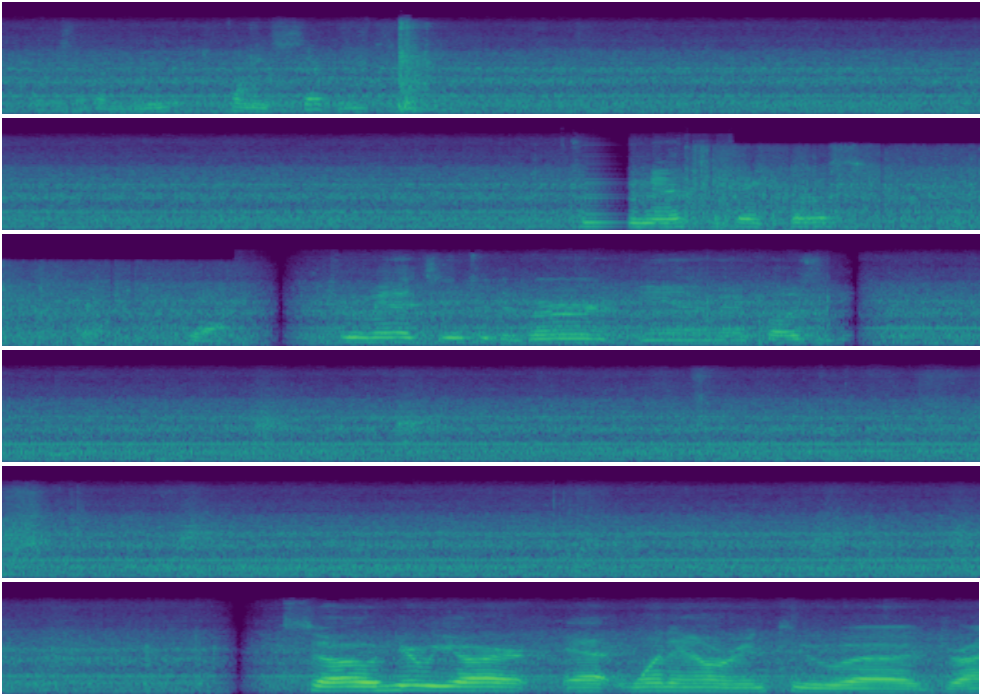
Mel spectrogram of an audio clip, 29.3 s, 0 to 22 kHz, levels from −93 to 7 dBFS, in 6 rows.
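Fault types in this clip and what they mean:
Call audio freeze: From 7.81 to 8.04 s the sound stalls and the last bit gets stretched out as a fading fill for about 0.2 s. Nothing is lost. The stream just picks up where it stopped, a bit later. That's likely packets held up in transit with the jitter buffer running dry.
Short concealed packet loss: Right after that, at 8.12 to 8.15 s and 8.19 to 8.22 s, about 20 ms of audio never made it each time. The receiver patched the holes by extending what came before, so you get two quick smears or wobbles.
Call bitrate drop: From 8.31 to 12.50 s the encoder gets squeezed from 40 down to 9 kbps and sits at the bottom for about 2.1 s. Bandwidth falls from 20 kHz to 8 kHz, so the sound goes muffled and rough until it recovers.
Jitter buffer speed-up: The buffer overfilled after that stall, so the receiver trimmed short pitch-period chunks to catch up. 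From 12.36 to 12.94 s it runs at 109% speed and drops around 50 ms. From 13.50 to 14.81 s it runs at 110% and drops around 150 ms. The pitch stays the same, but it sounds hurried.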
